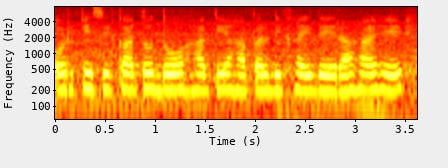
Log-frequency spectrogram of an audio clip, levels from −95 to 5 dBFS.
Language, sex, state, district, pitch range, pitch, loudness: Hindi, female, Uttar Pradesh, Lalitpur, 195-210 Hz, 205 Hz, -14 LUFS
